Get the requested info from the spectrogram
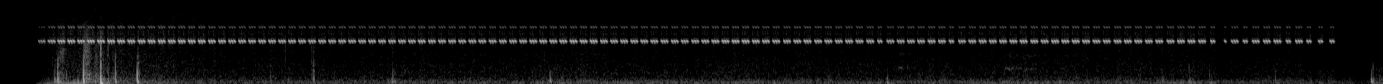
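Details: A shy male Japanese tree cricket (Oecanthus longicauda) in South Korea gives its calling song, a steady, pure, high 'ru-ru-ru' trill running on without a break; it stopped calling when approached.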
